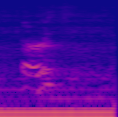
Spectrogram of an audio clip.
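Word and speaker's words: Oerth: came to o or more appropriately pronounced Earth but spelled with an O um and he has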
